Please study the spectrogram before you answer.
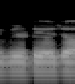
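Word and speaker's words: は: तो इसमें पहली चीज आपको नोट करने वाली चीज है कि लिखा हुआ हकि हम इसको रीड करेंगे वा।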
